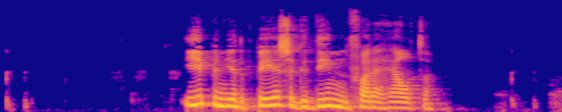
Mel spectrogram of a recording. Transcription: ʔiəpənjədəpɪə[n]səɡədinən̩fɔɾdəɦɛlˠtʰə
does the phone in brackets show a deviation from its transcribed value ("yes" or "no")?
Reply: yes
